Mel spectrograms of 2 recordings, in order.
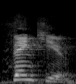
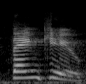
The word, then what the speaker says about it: thank you: And the sound th is very difficult. Yeah. I see Vietnamese people struggle with this pronunciation. Mm-hmm. But I don't want you to feel silly when you put your tongue in between your teeth. That's how you make the sound.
